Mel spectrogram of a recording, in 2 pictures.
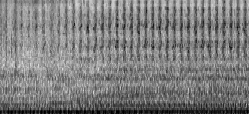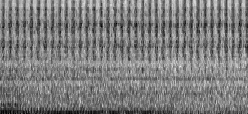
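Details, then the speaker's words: Lifted Suburban with large tires, heard while driving; deep steady droning hum under road noise that shifts pitch with speed and worsens faster; owner suspects a hanging brake caliper, cause unconfirmed. "So, can you hear that? Obnoxious. It gets even worse when you go faster, believe it or not."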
